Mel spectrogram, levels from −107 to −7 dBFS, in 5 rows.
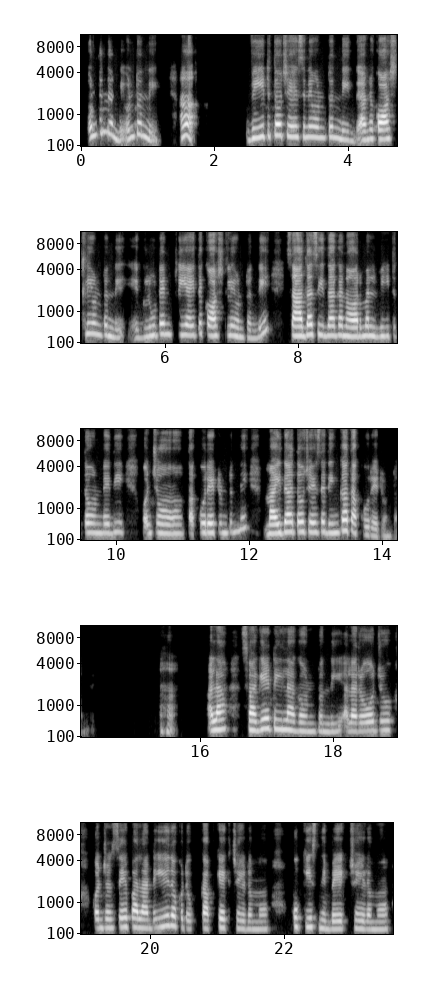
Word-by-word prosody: ఉంటుందండి. 330 - -3
ఉంటుంది. 285 - -2 0.5
ఆ! - - +7 1.0
వీటితో 295 +4 +4
చేసినయుంటుంది. 280 -4 -1 0.3
అండ్ 220 +3 +1
కాస్ట్‌లీ 235 +5 +6
ఉంటుంది. 245 -7 -4 0.4
గ్లూటెన్ 255 +5 0
ఫ్రీ 260 - -2
అయితే 255 +4 -3
కాస్ట్‌లీ 245 +1 +2
ఉంటుంది. 200 - -6 0.4
సాదా 240 +1 +8
సీదాగా 250 -1 +1
నార్మల్ 225 +2 +4
వీట్‌తో 230 +1 -3
ఉండేది 235 +2 -5 0.4
కొంచెం 235 0 -2 0.4
తక్కువ 245 0 -1
రేటుంటుంది. 245 +6 -4 0.4
మైదాతో 255 +3 +6
చేసేది 250 -1 0
ఇంకా 290 +4 +5
తక్కువ 195 -4 -4
రేటుంటుంది. 165 +5 -13 1.1
అహ! 200 - -12 0.6
అలా 240 +2 +7 0.4
స్వగేటీలాగుంటుంది. 220 -5 +1
అలా 205 0 +2
రోజు 220 +2 -2 0.4
కొంచెం 215 0 -1
సేపలాంటి 220 -3 +2
ఏదొకటి 250 -6 -1 0.2
కప్ 195 -1 +1
కేేక్ 215 -1 +1
చేయడమొ, 185 -2 -7 0.4
కుకీస్‌ని 230 -3 -3
బేక్ 185 0 -1
చేయడమొ, 185 -2 -5
235 Hz, 100 wpm, -23 LUFS, 215-260 Hz, 1.1 s, సాదా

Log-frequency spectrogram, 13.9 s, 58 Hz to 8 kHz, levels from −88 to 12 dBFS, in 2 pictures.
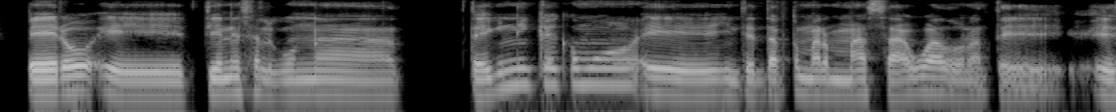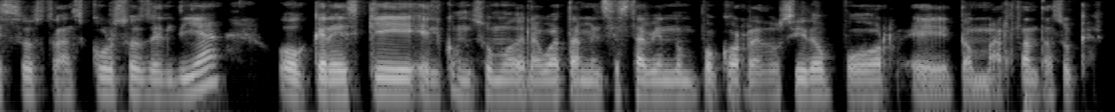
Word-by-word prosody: pero, 125 +4 +8
eh, 115 -1 +2
¿tienes 130 +1 +1
alguna 120 -2 -2 0.4
técnica 190 +10 0
como, 200 0 -3
eh, 125 -2 +2
intentar 120 -1 -1
tomar 125 -3 0
más 125 0 0
agua 135 +4 +3
durante 405 - -3 0.2
esos 430 - 0
transcursos 130 0 -3
del 120 -1 -5
día, 170 - 0 0.3
o 125 -3 +2
crees 120 -1 +4
que 130 -1 +4
el 115 - -5
consumo 120 +1 -5
del - - -3
agua 120 +1 0
también 115 -2 -2
se - - -1
está - - +3
viendo 115 0 -3
un 115 0 -10
poco 120 - -2
reducido 120 +2 -2
por, 120 0 -3
eh, 405 -3 -3
tomar - - -6
tanta - - -4
azúcar? - - -9
125 Hz, 150 wpm, -24 LUFS, 120-135 Hz, 0.4 s, pero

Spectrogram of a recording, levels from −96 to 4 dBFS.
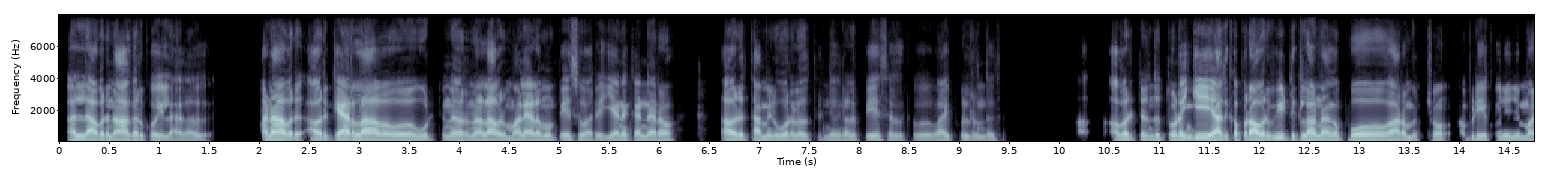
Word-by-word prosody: இல்ல, 140 +1 +2
அவரு 115 -1 0
நாகர்கோயில் 120 -8 0
அதாவது 90 0 -7 0.6
ஆனா, 150 - +6
அவரு 135 -2 +1
அவரு 130 +1 +2
கேரளாவ 145 -1 +6 0.4
ஒட்டுனவர்னால 125 +3 -2
அவர் 130 -3 -1
மலையாளமும் 135 +3 0
பேசுவாரு. 110 -4 -4 0.2
எனக்கு 125 +3 -3
அந்நேரம் 130 +1 -2 0.5
அவர் 120 +2 +3
தமிழ் 125 +2 -1
ஓரளவுக்கு 115 0 -4
தெரிஞ்சதுனால 115 -2 -7
பேசுறதுக்கு 100 -2 -7 0.2
வாய்ப்புகள் 100 -1 -6
இருந்தது. 90 0 -10 0.9
அ - - -21
அவர்ட்டேருந்து 130 +5 -2
தொடங்கி 135 +2 +3 0.2
அதுக்கப்புறம் 135 +2 +3
அவர் 130 -2 +2
வீட்டுக்குலாம் 140 -3 +1
நாங்க 115 -1 0
போக 115 -2 +3
ஆரம்பிச்சோம் 105 0 -4 0.2
அப்டியே 110 +3 -3
கொஞ்சம் 105 +1 -4
கொஞ்சமா 105 +1 -2
120 Hz, 135 wpm, -22 LUFS, 110-135 Hz, 0.9 s, ஆனா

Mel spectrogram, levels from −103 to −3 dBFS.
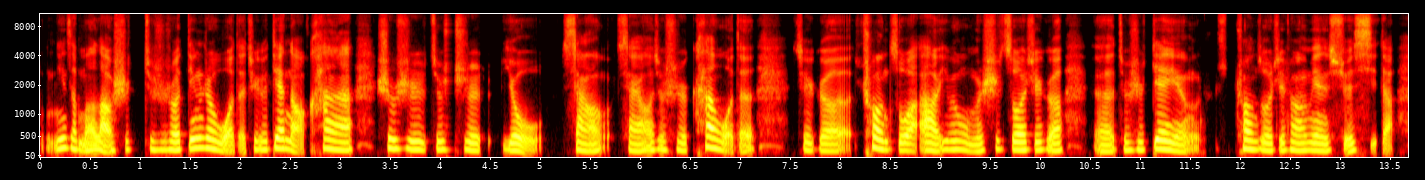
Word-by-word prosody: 你 220 +2 +2
怎 205 -4 -1
么 95 - +2
老 - - +4
是 185 +1 -6
就 195 - -5
是 185 0 -4
说 180 -1 +3
盯 215 +4 +3
着 220 -3 +4
我 175 - +2
的 - - -6
这 195 - -5
个 190 - 0
电 215 +1 +4
脑 185 - +1
看 215 -2 +1
啊， 180 -1 +3 0.2
是 - - -5
不 210 - +3
是 195 -4 0
就 185 - -3
是 170 -4 -1 0.2
有 165 -3 +1 0.2
想 - - 0 0.2
想 - - -3
要 90 0 0
就 95 +1 -3
是 165 - -4
看 235 -3 +5
我 175 - -1
的 - - -3 0.4
这 170 -2 -4
个 160 - -1
创 215 -6 +4
作？ 170 -3 0
啊， 170 0 +3
因 190 - -2
为 195 - 0
我 185 -2 -1
们 155 +1 -2
是 200 - -4
做 185 -2 +2
这 180 0 -2
个， 170 -2 +1 0.3
呃， 150 -1 -2
就 180 - -5
是 180 0 -3
电 195 0 +5
影 160 -3 +1 0.5
创 205 -2 +3
作 175 -3 0
这 170 - -4
方 175 -1 0
面 165 -2 +2
学 155 -3 -2
习 300 - -4
的， - - -5
185 Hz, 255 characters per minute, -24 LUFS, 170-200 Hz, 0.5 s, 看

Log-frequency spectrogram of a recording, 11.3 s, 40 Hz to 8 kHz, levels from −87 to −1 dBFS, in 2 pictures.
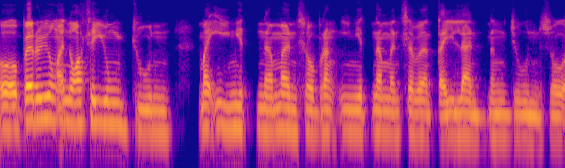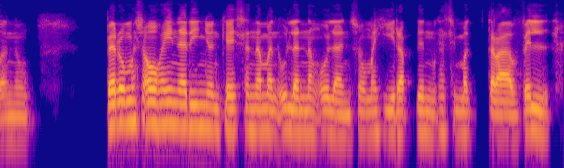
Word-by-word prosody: oo 140 0 +5
pero 180 0 +8
'yong 185 0 +3
ano 160 -1 +3
kasi 165 +1 -1
'yong 160 -3 -3
June 125 -2 -6 0.2
mainit 145 0 -3
naman 135 0 -1
sobrang 125 0 -3
init 125 -1 -4
naman 120 -2 -2
sa 120 0 -4 0.2
Thailand 110 -1 -2
ng 110 -1 -6
June 105 -2 -5
so 105 -2 -4
ano, 100 0 -7 0.7
pero 155 +2 +8
mas 170 +1 +1
okay 160 0 +5
na 150 -1 +4
rin 145 -1 +1
'yon 130 - -4
kaysa 130 +1 0
naman 130 0 +1
ulan 125 -1 +1
ng 120 -3 -3
ulan 115 -3 0
so 120 +2 -6
mahirap 120 0 -2
din 120 -3 -4
kasi 125 -1 -9
mag-travel 115 +1 +2
125 Hz, 180 wpm, -22 LUFS, 115-140 Hz, 0.7 s, pero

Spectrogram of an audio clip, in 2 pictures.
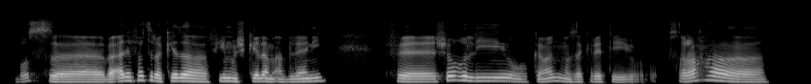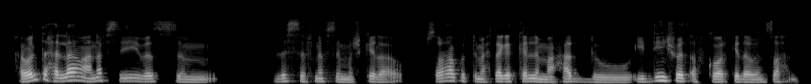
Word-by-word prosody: بُص، 155 +3 -9 0.5
بقى 130 +6 +5
لي 175 - +4
فترة 190 -4 +1
كده 145 -3 +5
في 150 +4 -4
مشكلة 145 0 +2
مقابلاني، 135 +5 -1 0.6
في 125 - +2
شغلي، 165 -1 +2
وكمان 130 0 -3
مذاكرتي، 125 -5 -4
وبصراحة 145 - -5 1.1
حاولت - - +3
أحلها 165 +4 +4
مع 175 -6 +1
نفسي 150 -2 -4
بس 135 0 -5
م 115 -2 -4 0.6
لسه 145 0 -5
في 125 +2 -8
نفس 140 -1 -5
المشكلة. 115 0 -4 0.3
وبصراحة 155 +5 0
كنت 155 -5 -8
محتاج 125 +2 0
أتكلم 135 0 +1
مع 115 -1 -2
حد، 125 0 -4
ويدّيني 110 +9 -2
شوية 155 -4 +4
أفكار 125 -1 -1
كده، 125 -1 0
وينصحني. 115 - -6
135 Hz, 125 wpm, -27 LUFS, 125-155 Hz, 1.1 s, بقى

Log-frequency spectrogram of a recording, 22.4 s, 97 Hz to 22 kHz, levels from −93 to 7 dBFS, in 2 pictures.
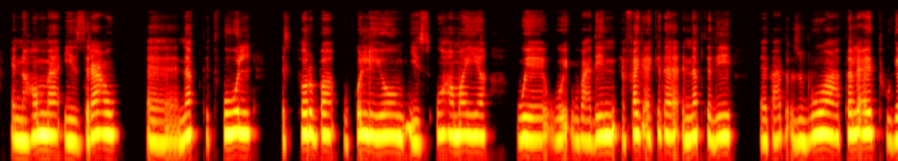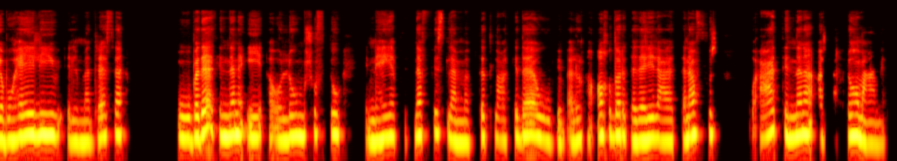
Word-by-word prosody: إن 200 -1 +3
هُم 235 +3 +5
يزرعوا 230 +6 +1 0.4
آآ 190 +1 -4
نبتة 230 +2 -2
فول 250 0 +6 0.4
في 180 - -10
التربة 240 0 +1
وكُل 235 +6 +2
يوم 230 +3 +2
يسقوها 235 +5 -3
مَيَّة، 230 0 +2 0.3
و 205 0 -1
و 205 +1 -6
وبعدين 215 +5 +1
فجأة 240 +5 -1
كده 235 +2 -4 0.2
النبتة 225 +2 -1
دي 225 +3 -1 0.5
بعد 205 +2 -9
أسبوع 225 +4 +1
طلعت 245 0 +1
وجابوها 200 +2 0
لي 235 -1 +4
المدرسة، 205 +5 -3 0.6
وبدأت 220 +5 +2
إن 225 0 +5
أنا 240 +1 +6
إيه، 215 0 -2
أقول 195 0 -2
لهم 225 +1 +3
شُفتوا 240 +1 -3 0.3
إن 190 - 0
هي 215 +3 +1
بتتنفّس 230 +3 -5
لمّا 185 -3 -1
بتطلع 205 +2 -8
كده 225 +3 -2
وبيبقى 190 -3 -5
لونها 205 +2 -5
أخضر 230 0 +1
ده 220 -4 -2
دليل 200 +2 +2
على 195 -1 -3
التنفّس، 235 +5 -2 0.4
وقعدت 255 +3 -4
إن 220 -1 +3
أنا 240 +1 +5
أشرح 215 -5 -6
لهم 230 -2 +6
عملي. 180 -1 -6
225 Hz, 135 wpm, -20 LUFS, 200-235 Hz, 0.6 s, فول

